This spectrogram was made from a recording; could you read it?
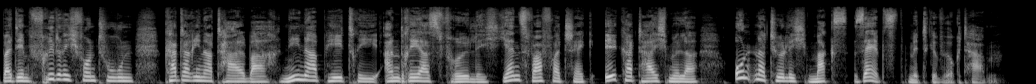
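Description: A man's voice: fairly high pitch, dry recording. A man hosting a podcast and interviewing a guest in a recording studio. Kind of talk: scripted podcast introduction, then studio interview.

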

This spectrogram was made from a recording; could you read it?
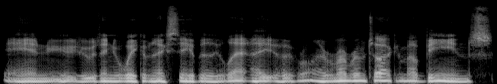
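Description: A man's voice: on the high side, level tone, normal speed, dry recording, narrow, tinny audio. A man hosting a bedtime podcast, rambling in a meandering, stammering way that trails off and changes subject. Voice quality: creaky, gravelly. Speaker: podcast host. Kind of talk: rambling bedtime monologue to help listeners sleep.

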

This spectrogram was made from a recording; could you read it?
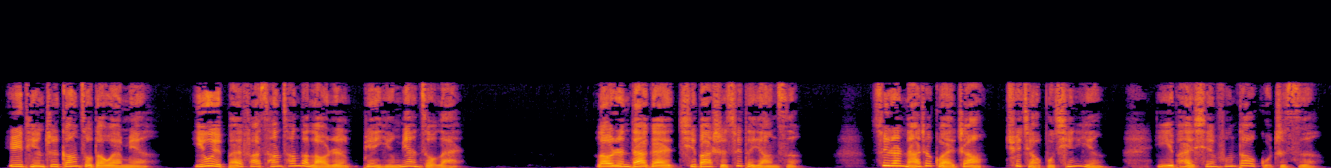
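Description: Female audiobook narrator, very lively intonation, slightly husky, dry studio sound, dramatic storytelling. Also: mid-range voice, normal speed, dry recording. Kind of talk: dramatic scripted narration of romance fiction.

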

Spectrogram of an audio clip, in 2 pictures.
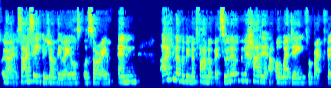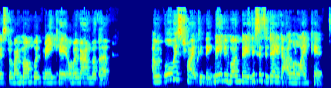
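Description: A woman's voice: mid-range voice, brisk, fairly bright tone, rough recording. Woman podcast host, chatty and friendly, lots of yeah and mm-hmm. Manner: chatty, friendly, frequent short agreements. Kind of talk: casual interview.

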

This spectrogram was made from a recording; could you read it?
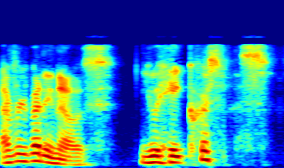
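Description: A man's voice: fairly high pitch, very animated, fairly quick, highs cut off. A man co-hosting a podcast with casual, jokey, teasing banter. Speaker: podcast co-host.

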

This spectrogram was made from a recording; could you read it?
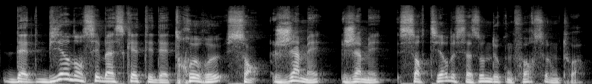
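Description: A man's voice: medium pitch, very animated, measured pace, darkish tone, slightly rough. A man with a European French accent hosting an informal discussion, chatty and playful, with emphatic phrasing. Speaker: host, moderator. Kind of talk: informal panel moderation.

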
